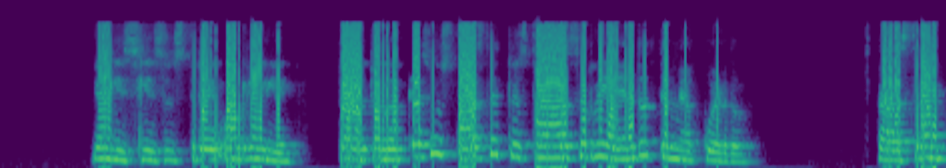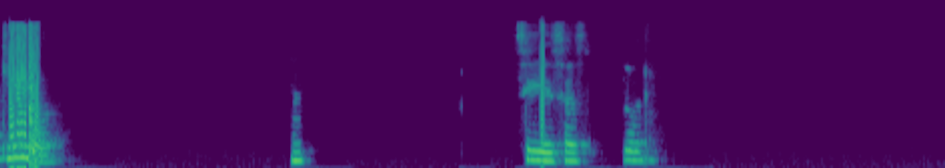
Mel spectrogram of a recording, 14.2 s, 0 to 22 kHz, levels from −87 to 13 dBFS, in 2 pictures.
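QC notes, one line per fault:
0.73–0.82, 1.45–2.09, 2.56–5.37, 6.61–7.37 and 11.14 s: integer overflow. Loud speech peaks, pushed about 4 to 8 dB past full scale and barely reaching it at 11.14 s, wrap to the opposite sign instead of limiting, giving violent cracks far harsher than clipping, worst across 2.56–5.37 s.
1.01 and 9.56 s: repeated buffer. A 5.8 ms slice, which fits a 256-sample buffer, replays once at 1.01 s and twice at 9.56 s when fresh audio arrives late. Nothing is skipped, but the hard joins make brief clicks or buzzes.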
